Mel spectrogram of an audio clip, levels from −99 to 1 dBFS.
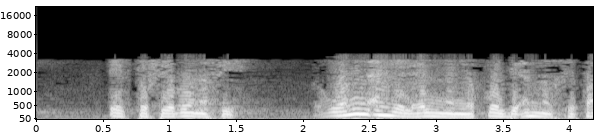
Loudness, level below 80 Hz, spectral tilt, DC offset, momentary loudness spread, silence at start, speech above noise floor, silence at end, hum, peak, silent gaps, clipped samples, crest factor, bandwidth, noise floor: -7 LUFS; -26 dBFS; -12.5 dB/octave; under 0.1%; 10 LU; 0.55 s; 29 dB; 0 s; none; 0 dBFS; none; 4%; 8 dB; 4 kHz; -35 dBFS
